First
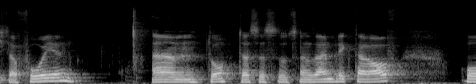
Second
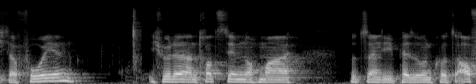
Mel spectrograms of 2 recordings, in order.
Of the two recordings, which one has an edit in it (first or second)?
second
